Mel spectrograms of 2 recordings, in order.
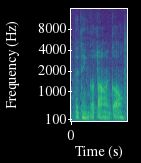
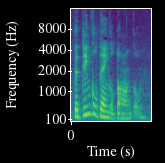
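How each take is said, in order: First: A stunned whispered repeat. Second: Said in the usual way. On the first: Shown as a demonstration. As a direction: whisper it in disbelief.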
